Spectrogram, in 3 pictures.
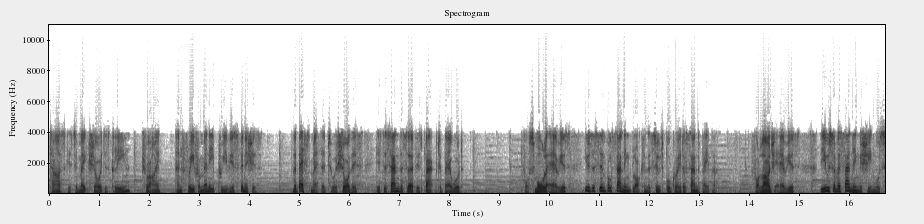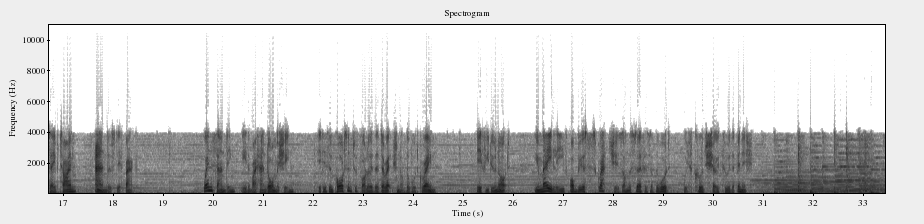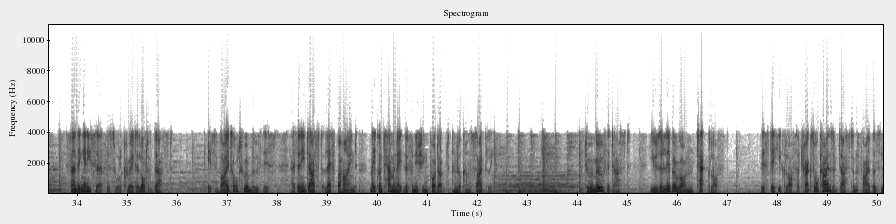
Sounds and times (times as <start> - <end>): Speech: 0.0 - 4.2, 4.9 - 8.3, 9.5 - 13.4, 14.1 - 18.5, 19.8 - 24.5, 25.3 - 30.8, 33.8 - 35.9, 36.6 - 42.4, 44.2 - 46.9, 47.7 - 50.1
Music: 0.0 - 50.1.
